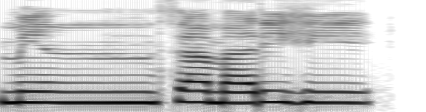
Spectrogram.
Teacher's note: کلمت من کے آخری میں نون ساکن ہے، پھر حرف الثاء ہے کلمت ثمرہ، ثاء حروف الاخفاء میں سے ہے تو ہم یہ حکم کو غنہ کے ساتھ ادا کریں گے۔ من ثمرہ، کلمت ثمرہ میں ثا کی ادائیگی زبان کے سر اور اوپر والے دانتوں کے اندرونی کناروں سے ہے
